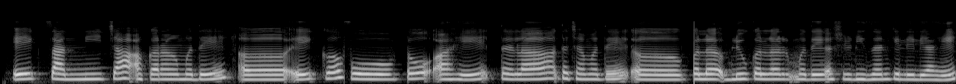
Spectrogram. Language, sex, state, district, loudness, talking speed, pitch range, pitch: Marathi, female, Maharashtra, Aurangabad, -18 LUFS, 115 wpm, 230-250 Hz, 240 Hz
